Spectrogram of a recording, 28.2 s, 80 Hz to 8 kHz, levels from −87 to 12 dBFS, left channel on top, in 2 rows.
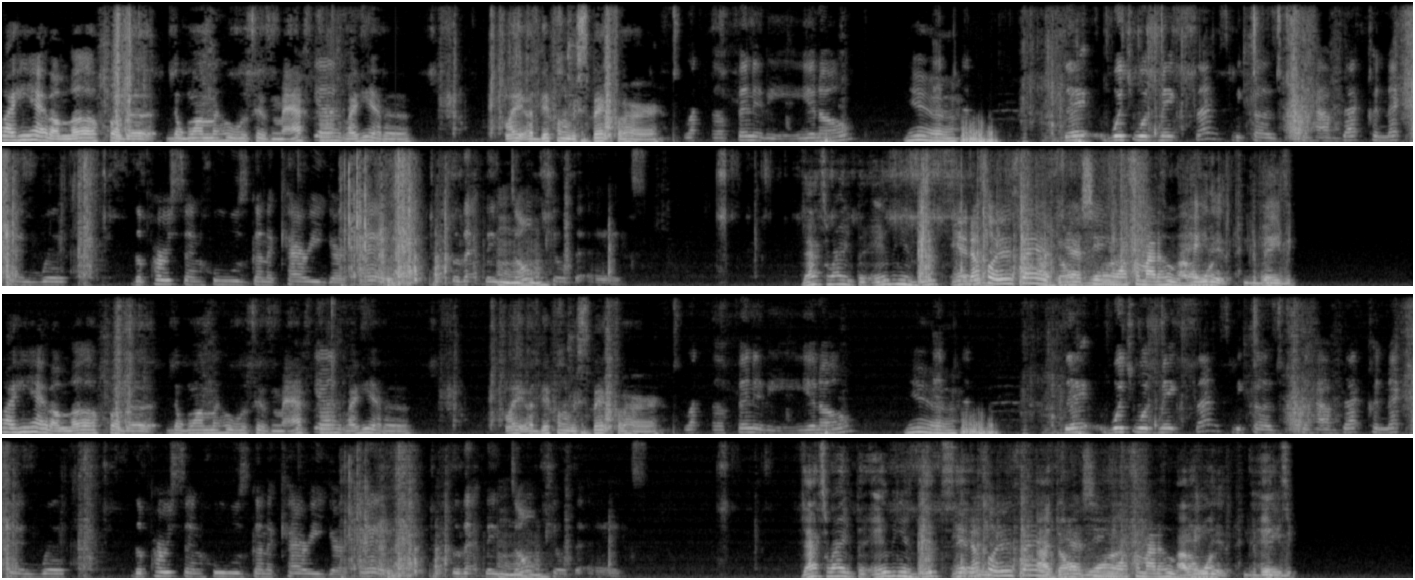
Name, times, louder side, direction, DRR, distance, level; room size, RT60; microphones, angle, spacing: voice 1, 0.0-4.1 4.4-4.6 4.9-6.6 8.2-8.4 9.0-10.8 12.5-13.2 14.0-14.3 14.9-15.0 17.5-18.6 19.1-19.6 21.3-21.4 23.3-27.0, left 4 dB, 65° left, 0.5 m, -23 dB
voice 2, 2.9-3.3 6.8-8.5 9.3-9.4 10.4-14.8 15.4-18.1 18.6-20.3, left 1 dB, 25° left, 0.7 m, -30 dB
voice 3, 22.1-24.0 24.5-25.4 25.9-26.3 26.7-27.0, right 2 dB, 55° right, 2.0 m, -23 dB
6.0 x 2.1 x 3.5 m
head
